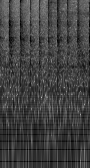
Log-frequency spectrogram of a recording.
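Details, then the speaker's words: Bicycle disc brake rotor spun in the frame after checking the wheel is seated: sharp, light scraping ticks about five per second, evenly spaced; an out-of-true spot rubbing the inner pad, fixed by bending it outward by hand. "this is going to need to pull outward is rubbing the inner pad"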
